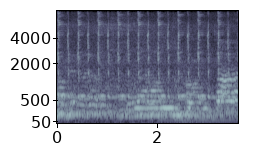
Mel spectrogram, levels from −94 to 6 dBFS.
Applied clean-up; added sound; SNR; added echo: none; Clock; 0 dB; reverberation time 0.3 s.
